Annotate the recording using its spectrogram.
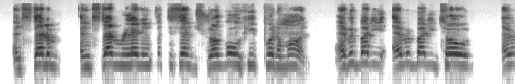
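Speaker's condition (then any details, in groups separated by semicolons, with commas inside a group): Cerebral palsy; mild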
